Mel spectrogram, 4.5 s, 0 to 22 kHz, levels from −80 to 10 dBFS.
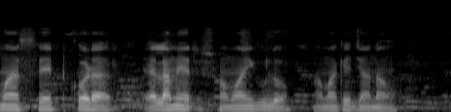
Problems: none marked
